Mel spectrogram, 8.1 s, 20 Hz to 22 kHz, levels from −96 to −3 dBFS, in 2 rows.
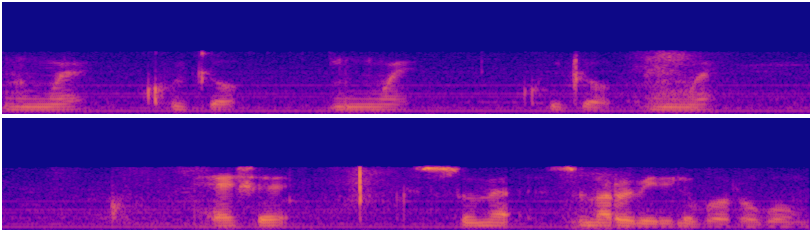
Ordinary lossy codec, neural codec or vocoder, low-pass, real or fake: none; none; 3.6 kHz; real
